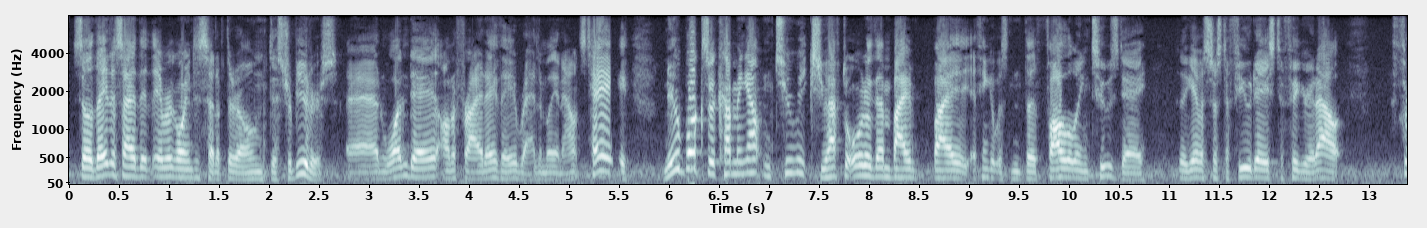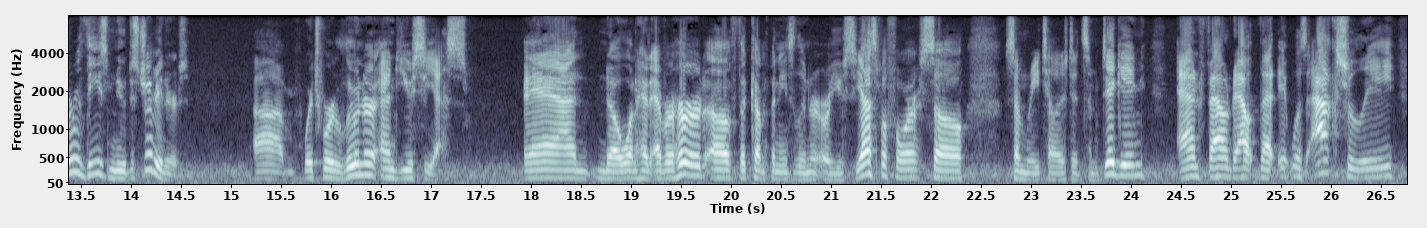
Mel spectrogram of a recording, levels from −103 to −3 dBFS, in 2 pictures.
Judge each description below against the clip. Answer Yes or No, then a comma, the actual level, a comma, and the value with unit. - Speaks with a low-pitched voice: No, medium, 145 Hz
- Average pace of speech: No, fast, 210 wpm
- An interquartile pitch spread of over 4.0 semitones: Yes, average, 4.5 semitones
